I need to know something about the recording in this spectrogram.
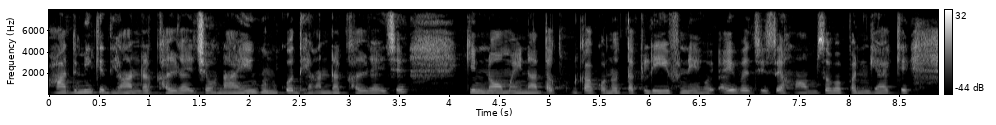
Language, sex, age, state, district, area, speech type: Maithili, female, 18-30, Bihar, Samastipur, urban, spontaneous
